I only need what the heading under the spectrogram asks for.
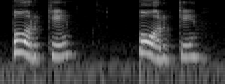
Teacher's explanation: essa parte mais forte é no por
